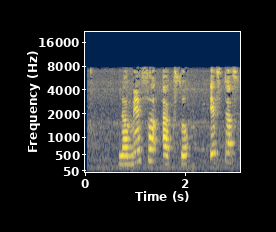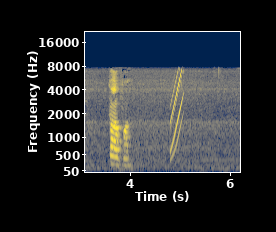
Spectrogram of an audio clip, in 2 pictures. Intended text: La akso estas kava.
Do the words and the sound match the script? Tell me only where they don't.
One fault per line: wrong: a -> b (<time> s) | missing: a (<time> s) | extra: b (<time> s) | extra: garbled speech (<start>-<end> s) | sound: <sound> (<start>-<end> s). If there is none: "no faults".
extra: meza (0.9 s)
sound: chirp (4.8-5.1 s)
